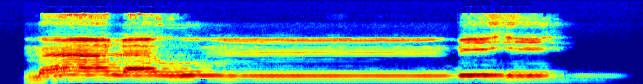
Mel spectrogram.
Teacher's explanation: mim sukun bertemu dengan ba cara membacanya menggunakan huruf mim dengan tempo yang dipanjangkan jadi ketika ada mim sukun bertemu dengan huruf ba jadi hurufnya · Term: Ikhfa Syafawi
